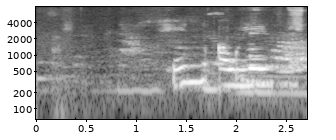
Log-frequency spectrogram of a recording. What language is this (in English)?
Icelandic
